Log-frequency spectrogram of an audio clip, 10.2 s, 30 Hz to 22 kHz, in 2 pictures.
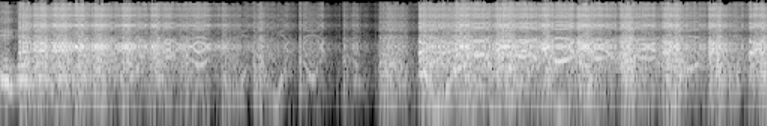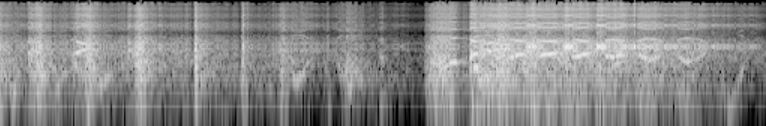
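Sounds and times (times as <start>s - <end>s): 
person laughing: 0.0s - 2.2s, 2.8s - 6.2s, 8.0s - 10.0s.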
